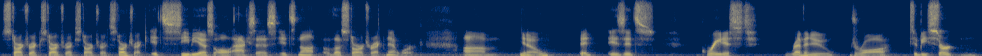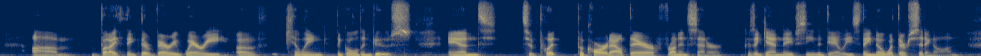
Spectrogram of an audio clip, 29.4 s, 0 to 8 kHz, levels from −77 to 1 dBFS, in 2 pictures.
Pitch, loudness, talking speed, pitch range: 105 Hz, -23 LUFS, 130 wpm, 95-115 Hz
